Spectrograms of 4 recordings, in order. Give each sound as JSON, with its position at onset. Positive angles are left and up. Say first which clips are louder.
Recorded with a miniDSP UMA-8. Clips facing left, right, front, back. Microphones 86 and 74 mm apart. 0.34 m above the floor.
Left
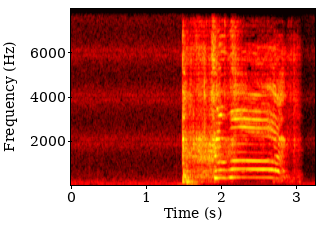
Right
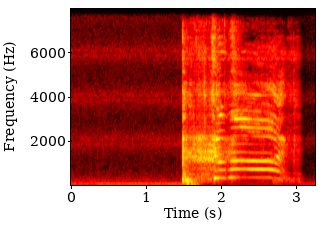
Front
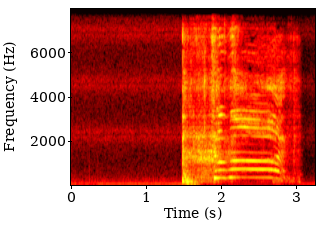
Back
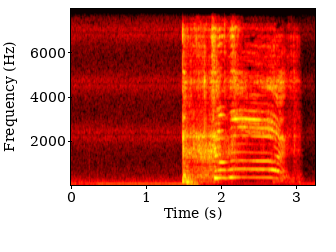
{"t": 1.5, "sound": "a shout", "louder": "right 2 dB, front 3 dB", "azimuth_deg": -35, "distance_m": 3.0}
